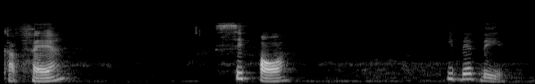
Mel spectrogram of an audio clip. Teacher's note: em todas essas palavras a sílaba tônica é a última, portanto, cada palavra é classificada como oxítona.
